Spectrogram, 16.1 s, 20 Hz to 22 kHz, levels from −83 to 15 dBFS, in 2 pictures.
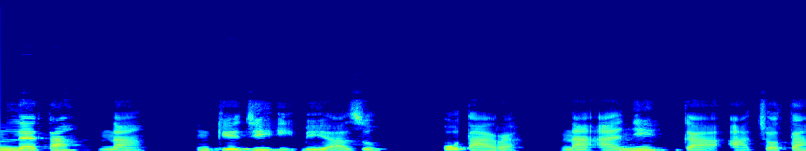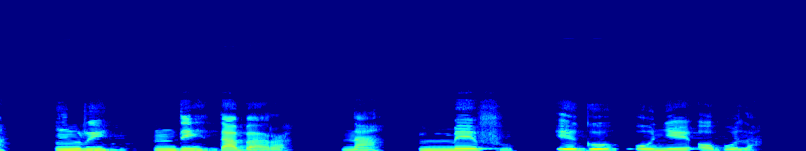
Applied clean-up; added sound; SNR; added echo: none; none; none; none.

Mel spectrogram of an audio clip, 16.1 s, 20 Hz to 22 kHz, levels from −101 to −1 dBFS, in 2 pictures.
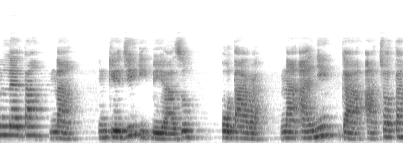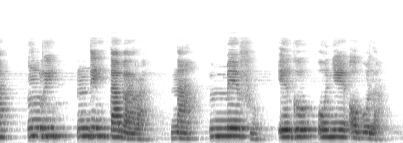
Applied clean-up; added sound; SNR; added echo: none; none; none; reverberation time 0.8 s.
